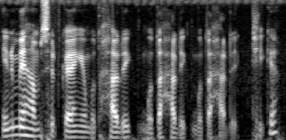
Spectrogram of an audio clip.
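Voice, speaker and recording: A man with an Urdu accent teaching Quran pronunciation, drawing out syllables slowly and checking in with "theek hai" between them. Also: medium pitch, lively intonation, creaky, a bit bright. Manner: drawn-out syllable demonstrations, repeats "ठीक है" often. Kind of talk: slow, patient tajweed lesson.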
